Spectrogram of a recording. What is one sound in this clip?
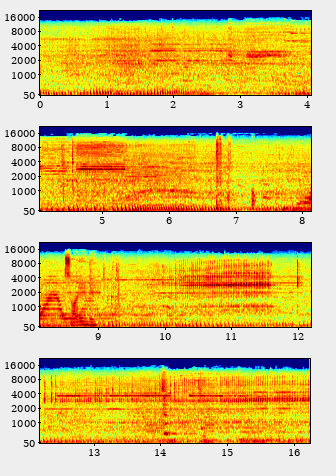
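Scooter and motorbike engines hum in busy traffic.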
